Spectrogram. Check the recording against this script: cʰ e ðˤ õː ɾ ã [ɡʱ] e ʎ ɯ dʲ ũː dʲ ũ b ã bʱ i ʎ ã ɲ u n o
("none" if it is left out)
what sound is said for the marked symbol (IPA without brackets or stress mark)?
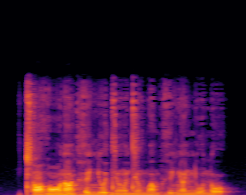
ɡʱ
